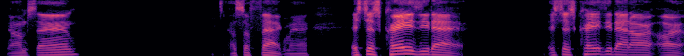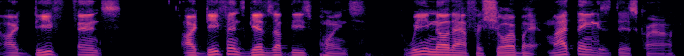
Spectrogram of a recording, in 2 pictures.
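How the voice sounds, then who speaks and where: Salty, chatty fan-show host. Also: male voice, mid-range voice, animated, measured pace, pauses often, no room sound, clean studio sound. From New Jersey. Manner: loose, profane, talks straight to chat. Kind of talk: casual livestream sports talk.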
